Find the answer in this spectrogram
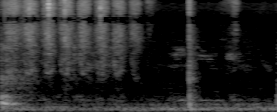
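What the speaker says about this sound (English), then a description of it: "So I just kind of rub it in my hands really good." Sticky, fibrous texturizing hair product rubbed between the palms, a quick series of soft rhythmic rubbing strokes, close and quiet, tapering off after a second or so.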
